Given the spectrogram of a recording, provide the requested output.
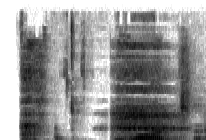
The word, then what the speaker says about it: Duarte: How do you pronounce that, Curtis? Duarte.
